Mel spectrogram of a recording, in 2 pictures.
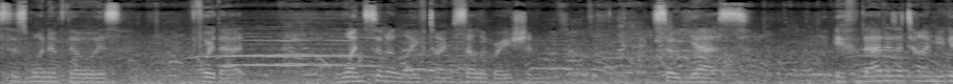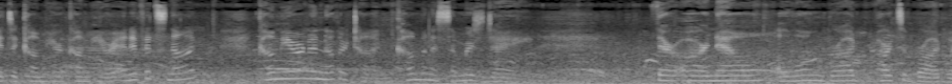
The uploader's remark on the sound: Times Square, NYC, New York, USA. Special Edition On Location Walk and Talk. Stand in awe and look at all the lights and listen to the sounds. Listen to the people talking all different languages and accents.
